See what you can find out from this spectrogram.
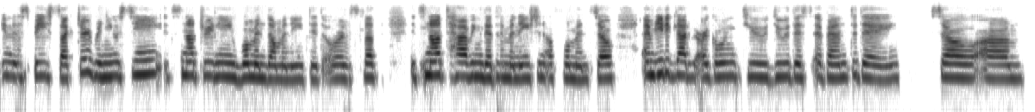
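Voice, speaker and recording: A young woman introduces herself as a webinar guest. Her pitch is fairly high and stays very even. The room adds no echo, though the call audio is slightly dull. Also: measured pace, clean tone. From Lebanon. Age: young adult. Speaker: guest speaker, project coordinator. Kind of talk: informal self-introduction at a webinar. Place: online video call. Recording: dry but dull, lo-fi video call.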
